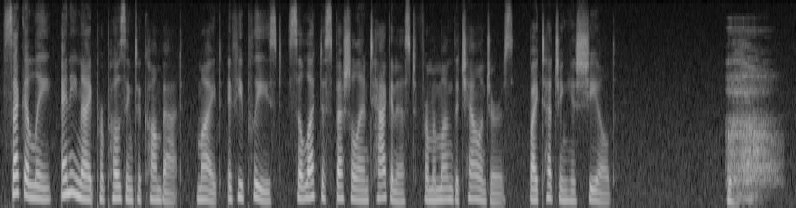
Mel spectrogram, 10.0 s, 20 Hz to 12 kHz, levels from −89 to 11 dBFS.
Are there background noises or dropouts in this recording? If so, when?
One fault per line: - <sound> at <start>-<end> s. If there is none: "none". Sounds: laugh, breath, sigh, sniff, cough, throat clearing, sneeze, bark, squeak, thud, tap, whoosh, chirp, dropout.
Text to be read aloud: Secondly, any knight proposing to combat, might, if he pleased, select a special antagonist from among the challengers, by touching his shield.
- sigh at 9.1-9.8 s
